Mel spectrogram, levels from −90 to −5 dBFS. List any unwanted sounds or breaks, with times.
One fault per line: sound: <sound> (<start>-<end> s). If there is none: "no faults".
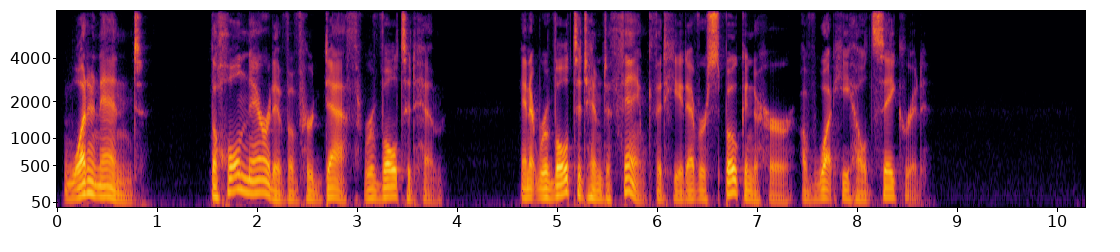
no faults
